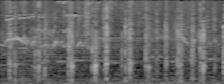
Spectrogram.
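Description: Quick, steady clip-clop of a gray pony's four small hooves on a smooth pike road, about four sharp knocks a second in an even trotting rhythm, moderately loud with no voices.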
